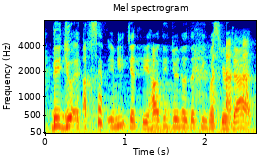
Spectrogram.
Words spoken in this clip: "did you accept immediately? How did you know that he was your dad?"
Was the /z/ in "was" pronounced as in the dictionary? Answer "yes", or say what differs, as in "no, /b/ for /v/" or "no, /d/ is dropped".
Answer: no, /s/ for /z/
